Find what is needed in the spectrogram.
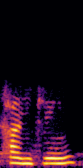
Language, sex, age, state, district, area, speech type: Punjabi, female, 18-30, Punjab, Fatehgarh Sahib, rural, conversation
